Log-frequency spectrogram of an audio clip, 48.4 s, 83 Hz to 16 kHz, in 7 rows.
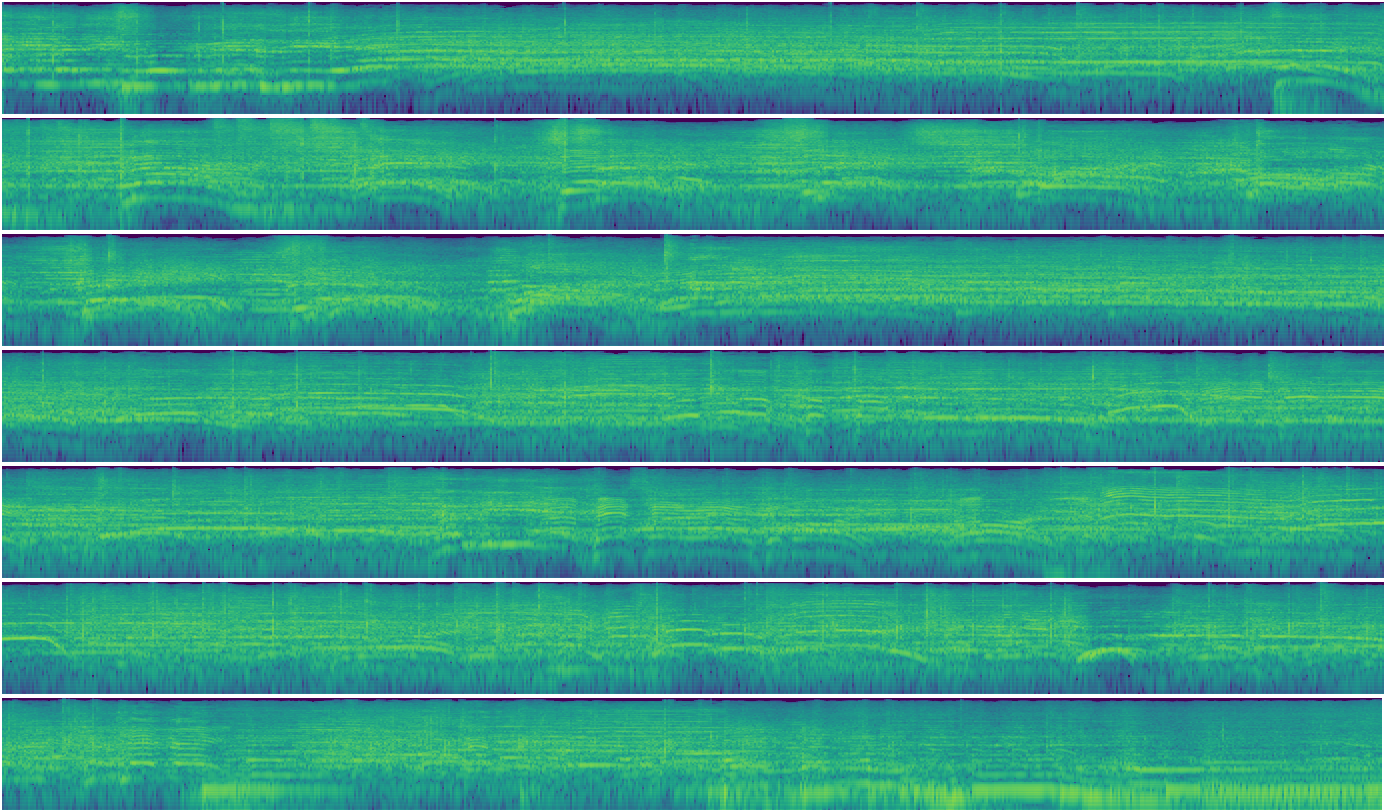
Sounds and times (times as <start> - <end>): Cheering: 0.0 - 48.3
Crowd: 0.0 - 48.3.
